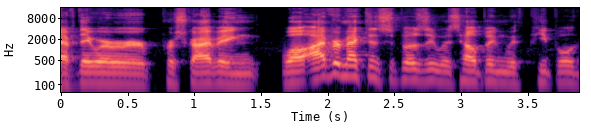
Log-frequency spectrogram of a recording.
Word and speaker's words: ivermectin: specific drugs z-packs uh i how do you pronounce that i i grew uh i vermectin ivermectin right yeah individuals were utilizing i don't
